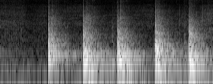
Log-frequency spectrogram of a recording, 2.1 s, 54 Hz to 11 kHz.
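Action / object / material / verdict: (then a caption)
knock / ceramic wall tile on mortar / ceramic / hollow. Five knocks on a ceramic wall tile laid over mortar, each a short hollow thud centered around 200 Hz that fades quickly. The tile sounds hollow because the mortar left gaps behind it.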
